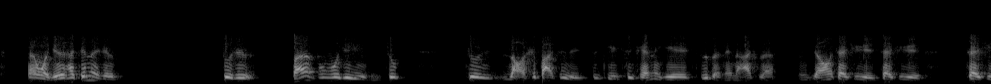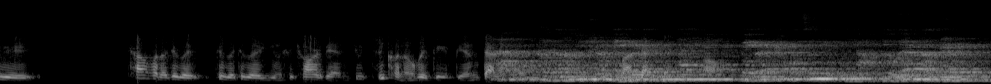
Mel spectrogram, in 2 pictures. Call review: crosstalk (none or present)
present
